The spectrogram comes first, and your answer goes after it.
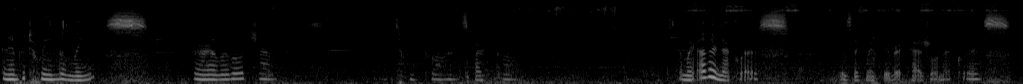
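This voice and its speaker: A woman livestreaming ASMR, chatting softly and soothingly to her viewers with affection, drifting between whispers and gentle speech. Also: fairly high pitch, steady tone, measured pace, pauses often, slight background noise. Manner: affectionate toward listeners. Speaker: live streamer hosting ASMR. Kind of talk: ASMR, soft intimate chat with live viewers.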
